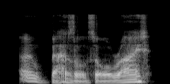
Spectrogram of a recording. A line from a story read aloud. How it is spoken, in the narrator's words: Betty said sharply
